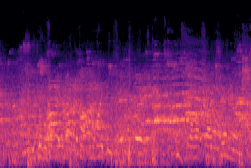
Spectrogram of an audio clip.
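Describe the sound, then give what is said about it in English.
A basketball is dribbled during a basketball game, with bounces under continuous commentary and crowd noise throughout. “He dribbles all the way back to the top of the Vikings.”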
